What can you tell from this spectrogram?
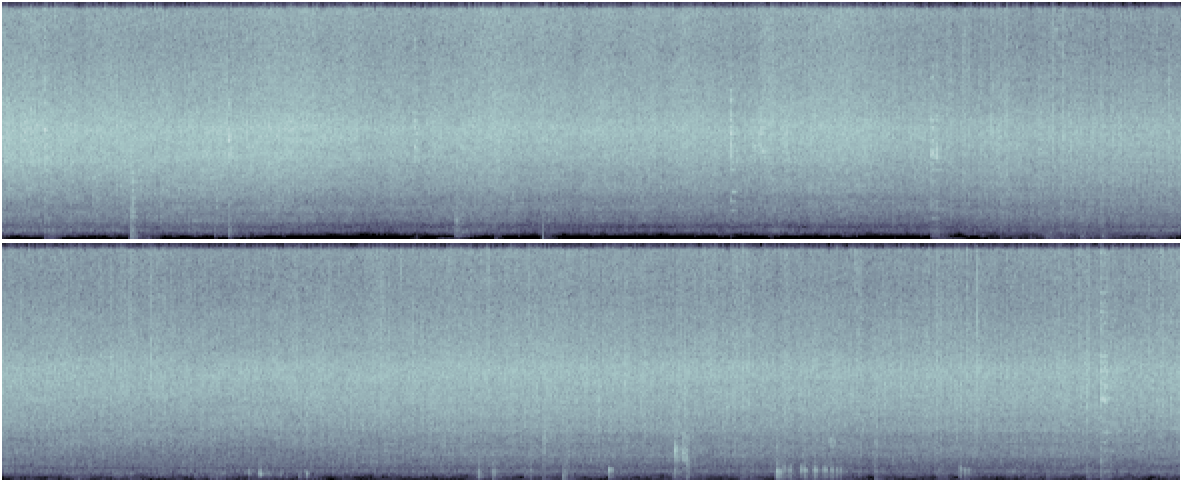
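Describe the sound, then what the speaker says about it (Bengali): Onion, garlic and ginger paste sizzles and fries in a hot pan with occasional stirring scrapes, a steady close crackle filling the whole stretch. "পেঁয়াজ রসুন আদা বাটাটা ধরে দেবো"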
